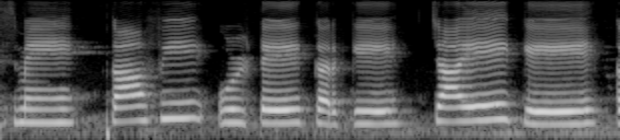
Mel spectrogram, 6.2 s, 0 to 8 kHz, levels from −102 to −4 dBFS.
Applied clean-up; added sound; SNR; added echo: none; none; none; none.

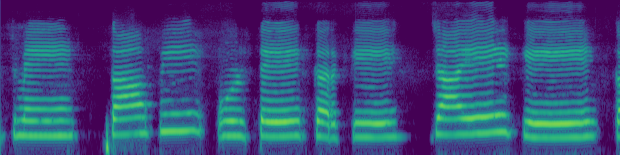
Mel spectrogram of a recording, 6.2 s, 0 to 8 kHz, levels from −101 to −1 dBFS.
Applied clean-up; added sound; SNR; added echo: neural mask model Resemble Enhance denoiser.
